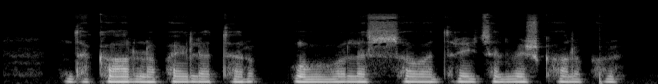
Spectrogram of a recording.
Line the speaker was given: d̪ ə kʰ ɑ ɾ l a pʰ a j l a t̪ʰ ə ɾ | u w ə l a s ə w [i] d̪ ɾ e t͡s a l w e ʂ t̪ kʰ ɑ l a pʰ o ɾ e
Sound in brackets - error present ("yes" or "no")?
yes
